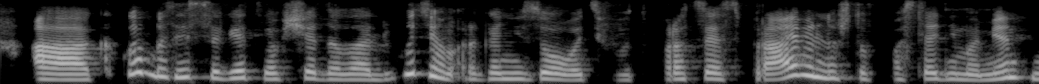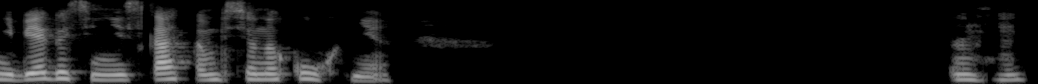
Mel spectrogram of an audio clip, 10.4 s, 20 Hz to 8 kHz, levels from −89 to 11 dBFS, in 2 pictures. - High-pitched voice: Yes, high, 205 Hz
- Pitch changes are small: No, average, 3.1 semitones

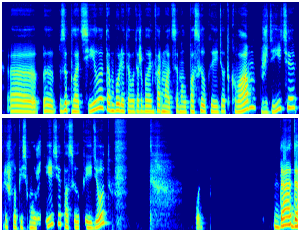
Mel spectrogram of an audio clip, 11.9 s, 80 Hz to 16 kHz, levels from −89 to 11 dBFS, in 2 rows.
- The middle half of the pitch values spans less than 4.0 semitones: No, average, 4.3 semitones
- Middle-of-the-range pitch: Yes, medium, 180 Hz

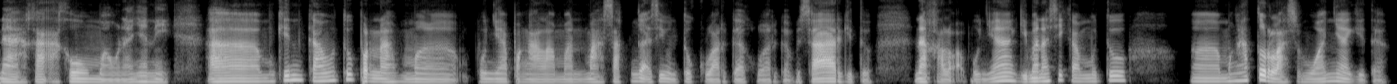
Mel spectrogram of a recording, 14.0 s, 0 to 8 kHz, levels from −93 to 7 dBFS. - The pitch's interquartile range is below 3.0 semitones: No, average, 3.9 semitones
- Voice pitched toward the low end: Yes, low, 100 Hz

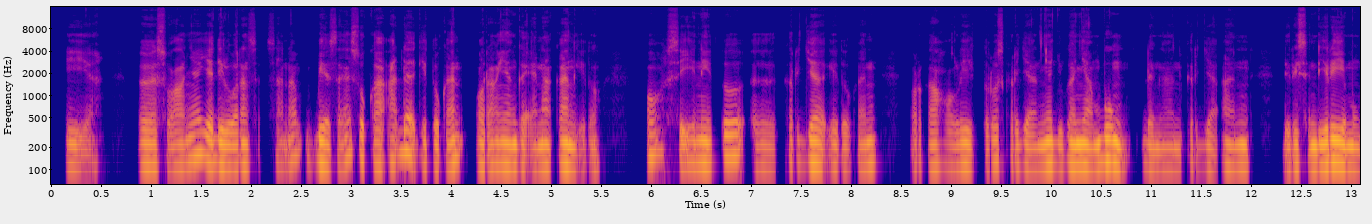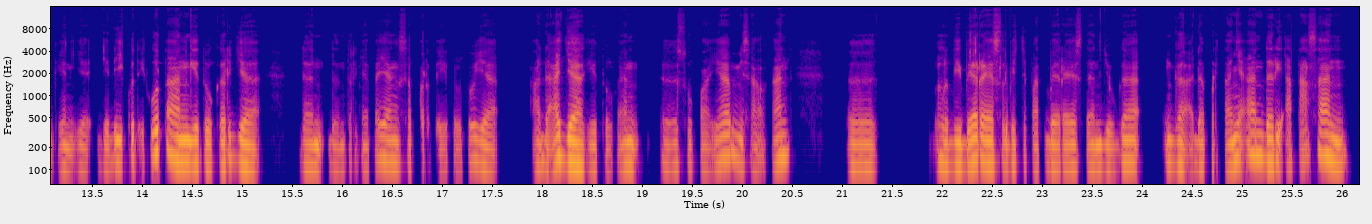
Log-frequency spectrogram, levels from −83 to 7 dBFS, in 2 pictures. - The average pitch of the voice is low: Yes, low, 115 Hz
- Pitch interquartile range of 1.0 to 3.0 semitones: Yes, average, 2.7 semitones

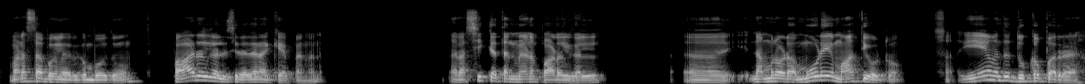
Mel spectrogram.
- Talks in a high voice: No, low, 125 Hz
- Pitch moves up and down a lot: Yes, wide, 5.7 semitones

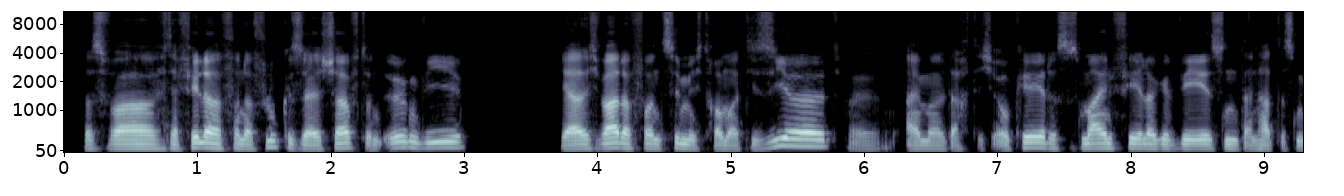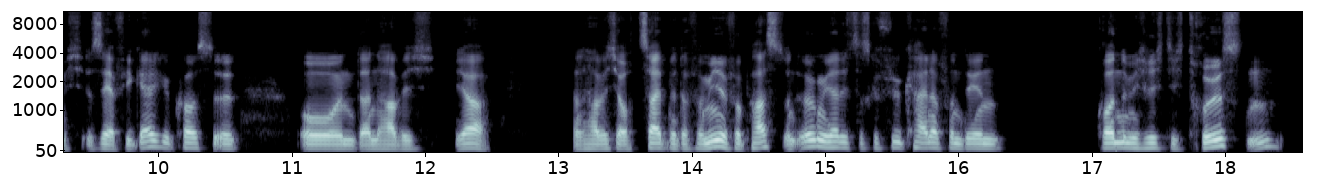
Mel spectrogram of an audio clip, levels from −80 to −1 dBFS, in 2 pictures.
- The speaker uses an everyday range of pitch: Yes, average, 3.4 semitones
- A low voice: Yes, low, 110 Hz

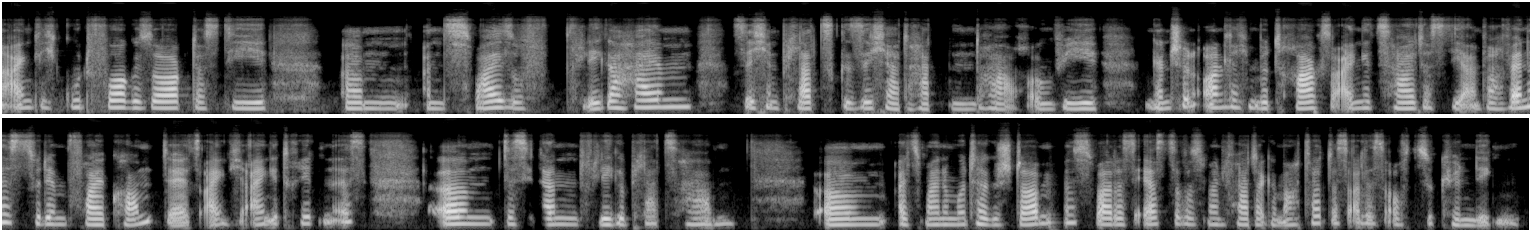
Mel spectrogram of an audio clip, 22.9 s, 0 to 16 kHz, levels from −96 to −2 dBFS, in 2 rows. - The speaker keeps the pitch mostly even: Yes, narrow, 2.2 semitones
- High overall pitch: Yes, high, 200 Hz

